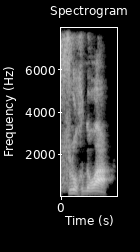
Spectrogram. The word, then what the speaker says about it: Flournoy: O outro que está no gabinete, que é uma super ideóloga do Pentágono, a Michelle Flournoy, ou Flournoy, se você pronunciar canadense e francesa.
